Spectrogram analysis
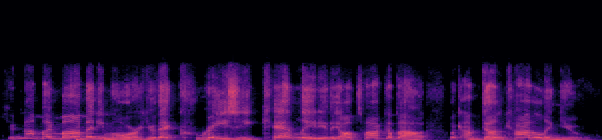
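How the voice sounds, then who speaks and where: A man's voice: extremely high pitch, big pitch swings, moderate pace, fairly bright tone, husky, full character voice. A man playing a concerned, exasperated grown son coaxing his mother, in a live play reading over a video call. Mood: fed up.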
